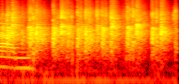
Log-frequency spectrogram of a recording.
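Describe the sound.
A brief voice opens, then a small audience at a show taping breaks into steady applause for two guests, a dense patter of hand claps continuing fairly loud to the end.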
